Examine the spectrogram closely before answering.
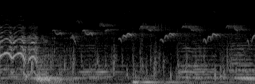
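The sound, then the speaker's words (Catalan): A horse whinnies loudly, a high wavering neigh, while hooves clip-clop steadily underneath during a horseback ride through meadows; no one speaks. “Virgínia i el jove duc van sortir a passejar a cavall pels prats”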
